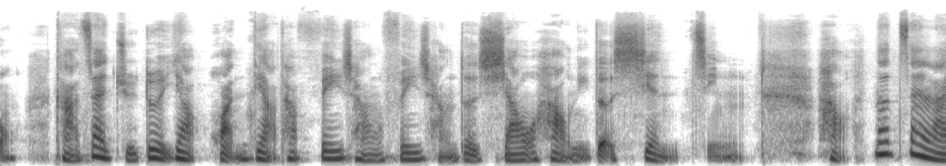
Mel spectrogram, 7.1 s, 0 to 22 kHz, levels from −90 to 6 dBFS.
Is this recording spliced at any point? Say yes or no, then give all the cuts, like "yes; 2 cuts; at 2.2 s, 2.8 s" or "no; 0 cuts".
no; 0 cuts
